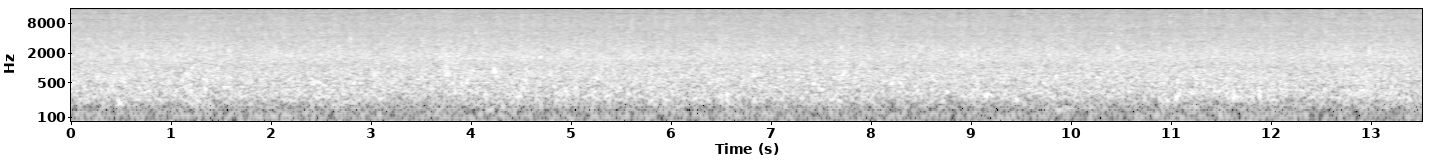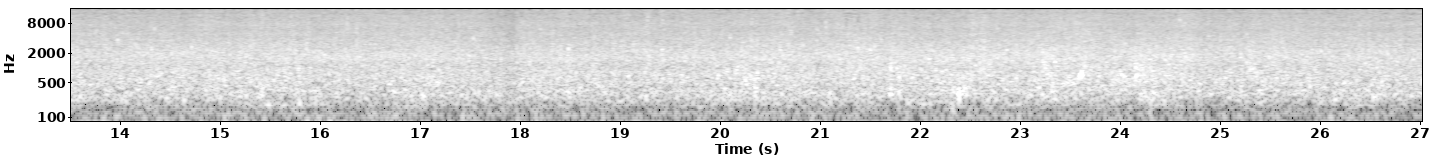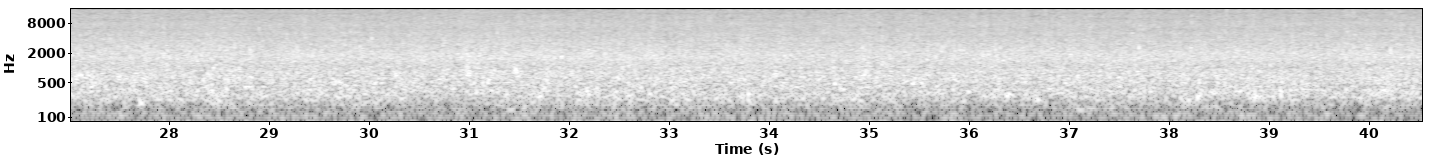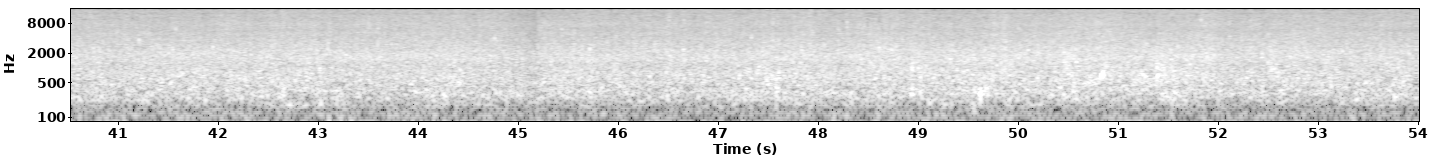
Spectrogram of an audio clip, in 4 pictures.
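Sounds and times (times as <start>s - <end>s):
water rushing: 0.0s - 54.0s.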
